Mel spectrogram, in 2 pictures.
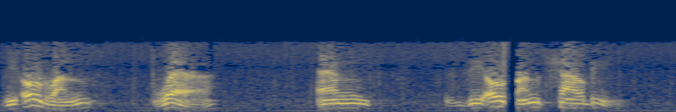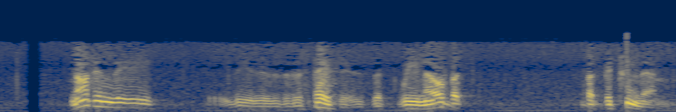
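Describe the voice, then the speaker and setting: An actor playing a scholarly librarian who narrates in a 1940s radio drama, halting and hesitant. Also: male voice, on the low side, husky, exaggerated voice. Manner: hesitant, halting when reading. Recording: dull old radio broadcast with music.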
